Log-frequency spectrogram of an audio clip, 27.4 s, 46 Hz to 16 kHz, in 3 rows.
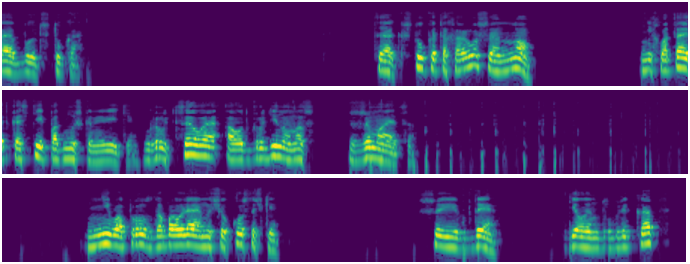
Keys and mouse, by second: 1.0-13.2 drag, 14.3 ctrl+z, 15.1 ctrl+z, 16.7 ctrl+z, 17.5 ctrl+z, 20.2-21.8 drag, 24.5 shift+d, 26.4 KP_1.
